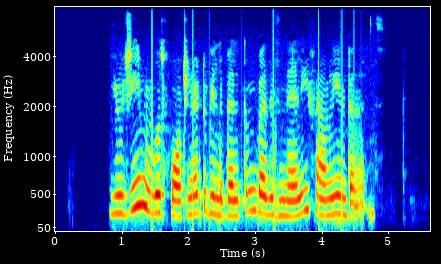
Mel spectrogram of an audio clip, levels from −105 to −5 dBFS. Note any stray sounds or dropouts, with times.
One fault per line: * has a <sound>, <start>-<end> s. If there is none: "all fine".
all fine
